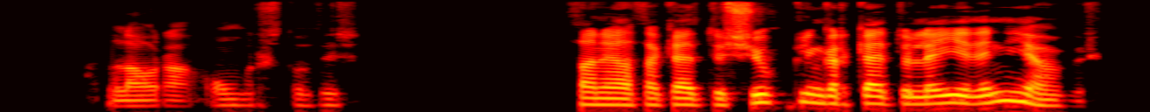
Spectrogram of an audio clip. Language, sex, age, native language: Icelandic, male, 20-29, Icelandic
